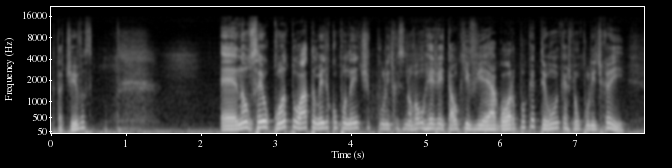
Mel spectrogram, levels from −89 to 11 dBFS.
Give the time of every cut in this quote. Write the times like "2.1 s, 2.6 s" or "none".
none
